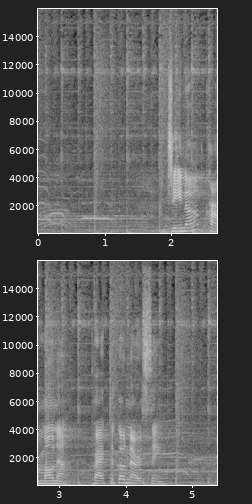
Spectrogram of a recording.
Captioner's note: audience members cheering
